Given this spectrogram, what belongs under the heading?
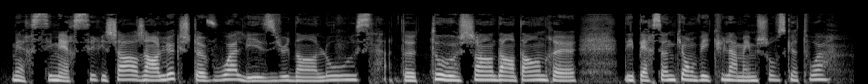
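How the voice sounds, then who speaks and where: A woman talks at a fairly slow pace in a medium pitch. It is an ordinary speaking voice with fairly even intonation. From Quebec, Saguenay. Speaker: radio host. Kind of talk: radio interview. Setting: studio.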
